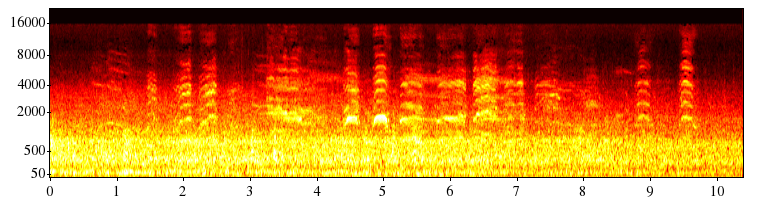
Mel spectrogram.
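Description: Birds calling over the river, a dozen or so short calls in loose clusters through the middle of the stretch, over a steady low background hum.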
